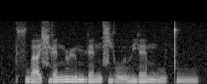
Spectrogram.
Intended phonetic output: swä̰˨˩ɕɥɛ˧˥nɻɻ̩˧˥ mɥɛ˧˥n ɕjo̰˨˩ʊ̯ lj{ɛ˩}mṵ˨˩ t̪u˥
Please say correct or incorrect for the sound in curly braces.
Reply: incorrect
